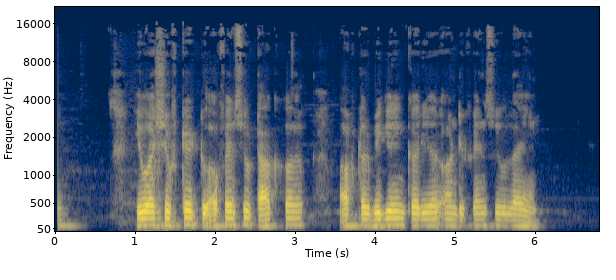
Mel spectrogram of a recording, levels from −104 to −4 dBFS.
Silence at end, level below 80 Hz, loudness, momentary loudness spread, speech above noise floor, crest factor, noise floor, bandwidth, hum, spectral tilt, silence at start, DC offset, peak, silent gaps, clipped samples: 0.75 s; -58 dBFS; -18 LUFS; 10 LU; 56 dB; 16 dB; -74 dBFS; 16 kHz; none; -7.5 dB/octave; 0.05 s; under 0.1%; -2 dBFS; none; under 0.1%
